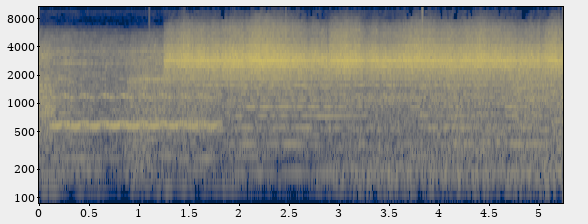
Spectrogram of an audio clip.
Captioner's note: laser blasting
